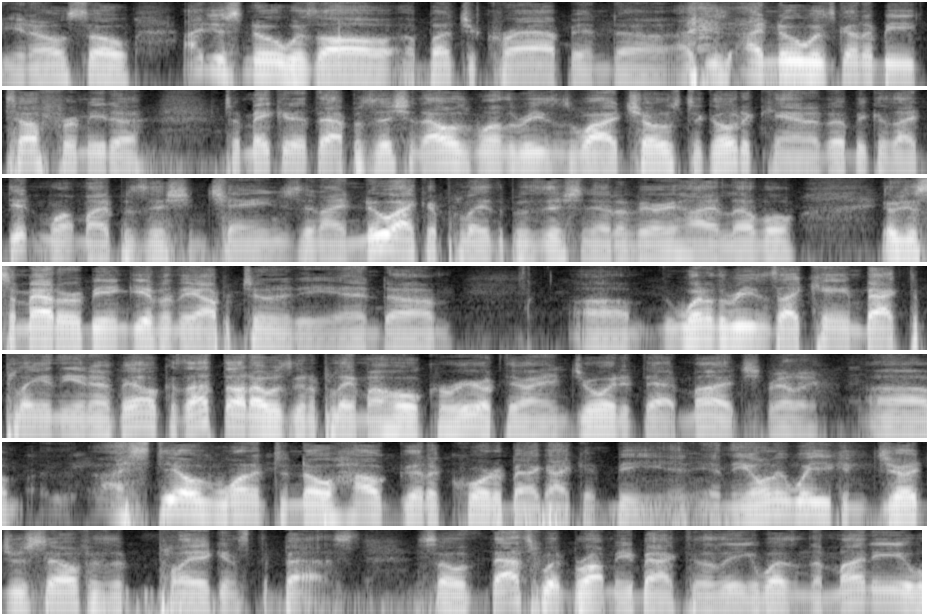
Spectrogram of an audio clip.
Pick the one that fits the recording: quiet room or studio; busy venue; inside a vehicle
busy venue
